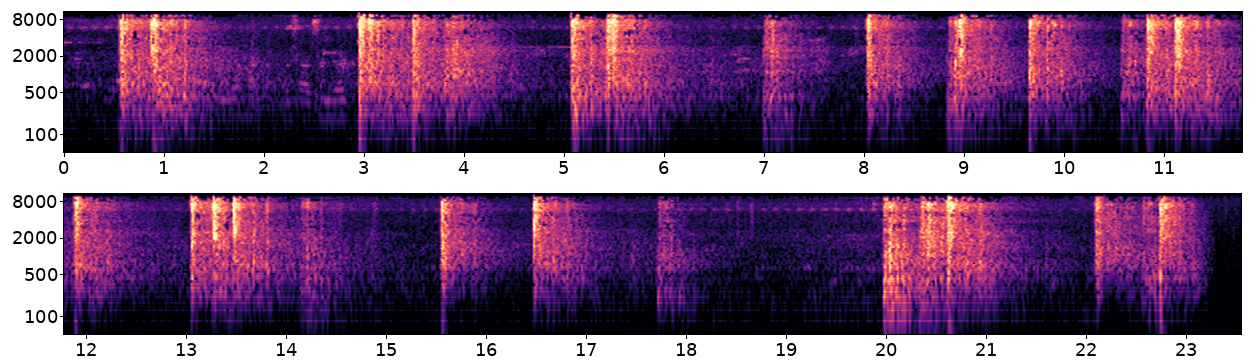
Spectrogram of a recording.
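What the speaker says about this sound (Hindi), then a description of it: "मुख्तार की मौत के बाद कृष्णानंद के घर पर आतिशबाजी हुई है।" Fireworks going off outside a house in Uttar Pradesh: a long series of sharp, loud bangs and crackling bursts arriving in irregular clusters, some close together and some spaced apart, with faint voices between them.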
